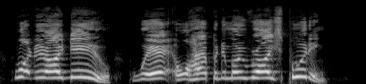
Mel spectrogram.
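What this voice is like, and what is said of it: Fake British accent. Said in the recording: “I can hear a European. ... British ... That impersonation was about as good as this game. ... it's a fake accent”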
